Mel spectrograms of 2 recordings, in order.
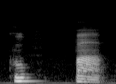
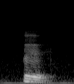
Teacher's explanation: So as you can see, the initial consonant 비읍 the initial consonant 비읍 is coming after 기역. 비읍 itself is pronounced as tensified 비읍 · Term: Tensification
